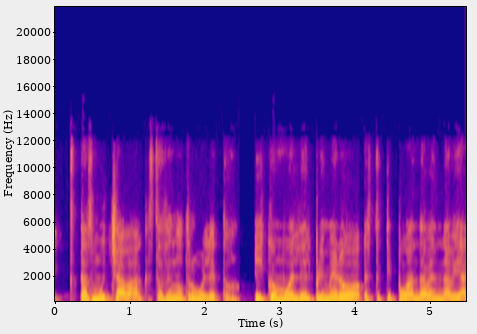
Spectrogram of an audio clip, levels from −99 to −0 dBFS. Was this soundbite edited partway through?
no; 0 cuts

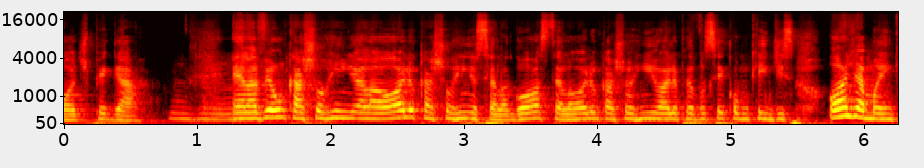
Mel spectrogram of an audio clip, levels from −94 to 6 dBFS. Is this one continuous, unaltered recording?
yes; 0 cuts

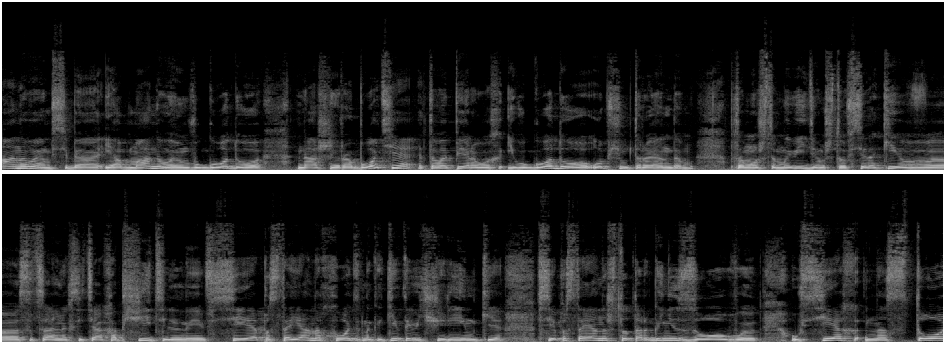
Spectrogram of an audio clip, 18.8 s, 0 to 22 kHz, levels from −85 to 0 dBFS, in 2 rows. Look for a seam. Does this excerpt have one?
no; 0 cuts

